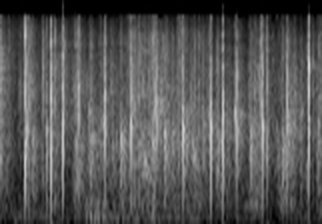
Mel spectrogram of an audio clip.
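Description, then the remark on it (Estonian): An audience claps with steady, overlapping handclaps that form a lively burst of applause after a speaker's presentation, moderately loud, with no talking over it. “aitäh, Birgit, aplaus”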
